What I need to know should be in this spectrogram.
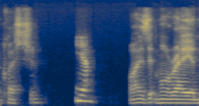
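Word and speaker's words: Mouret: yeah why is it moire and not moretz because he's french that's how you pronounce it oh like parry we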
